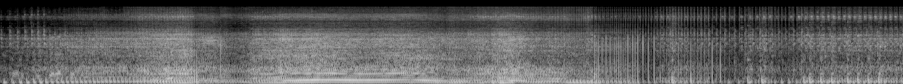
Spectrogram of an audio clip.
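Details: Carbureted Honda Supra X 125 hard to start that bogs and stumbles when revved despite a new spark plug, with ignition and fuel flow checked normal. The cause was the carburetor main jet dislodged from its place.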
